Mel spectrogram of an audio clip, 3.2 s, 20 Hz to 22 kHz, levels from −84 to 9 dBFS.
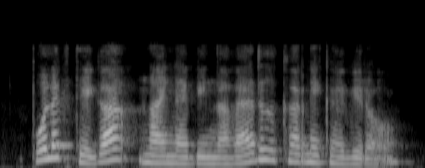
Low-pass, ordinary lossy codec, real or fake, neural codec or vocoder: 7.2 kHz; none; fake; codec, 16 kHz, 4 kbps, FreqCodec, smaller model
